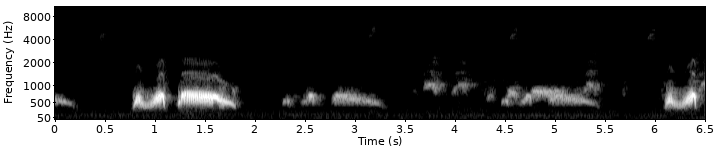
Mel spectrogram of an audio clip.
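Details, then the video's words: Spotted dove kept as a decoy calling in wild doves with 'thúc' and 'gáy' cooing: a sharp double note then a strong sustained coo, followed by softer low coos and a fresh phrase starting at the end. "Chim Cu Mồi Thúc Và Gáy Gọi Bổi"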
